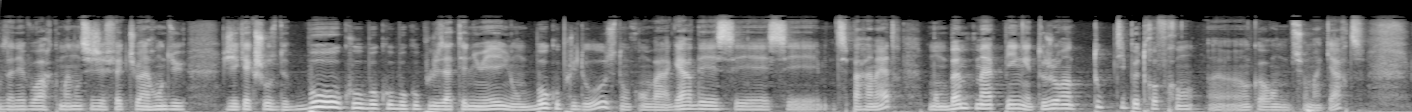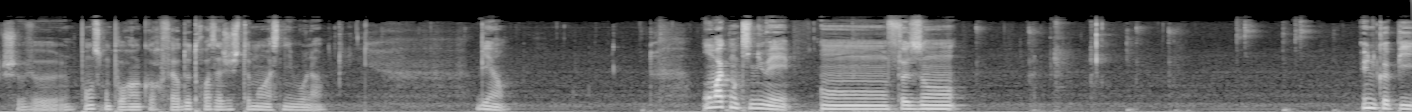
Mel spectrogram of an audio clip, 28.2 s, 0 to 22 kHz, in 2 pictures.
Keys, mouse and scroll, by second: 20.2 Escape, 21.0 ctrl+s, 22.3 KP_1, 23.6 shift+middle click, 24.4-25.4 scroll up 7, 25.2 shift+middle click, 26.3 right click, 26.8 shift+right click.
